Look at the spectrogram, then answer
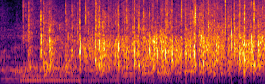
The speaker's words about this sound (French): Si le Seigneur t'a parlé, donne la meilleure acclamation au Seigneur.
